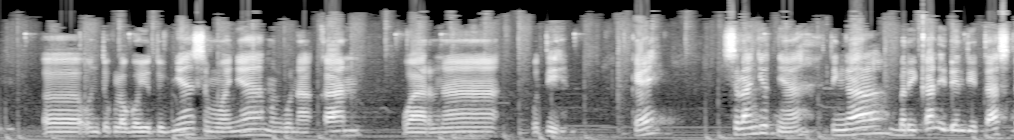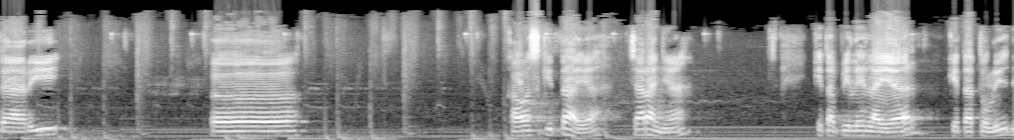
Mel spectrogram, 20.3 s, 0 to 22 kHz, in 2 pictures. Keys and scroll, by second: 2.7 ctrl+g, 9.6 z.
